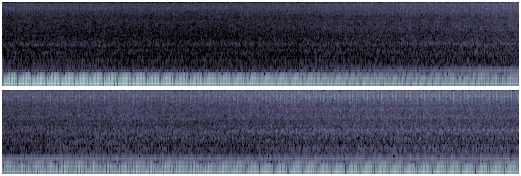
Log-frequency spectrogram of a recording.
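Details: Subaru Impreza GF wagon, in a clip about an ignition coil arc/misfire and coil replacement. Steady, even low idle with a smooth regular pulse and no stumble; the engine runs cleanly.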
